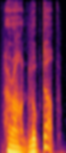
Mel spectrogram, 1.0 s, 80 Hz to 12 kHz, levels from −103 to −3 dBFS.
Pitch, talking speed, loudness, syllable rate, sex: 130 Hz, 240 wpm, -15 LUFS, 6.9 syllables/s, male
